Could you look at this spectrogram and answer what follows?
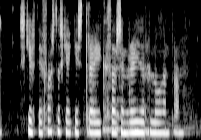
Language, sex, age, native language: Icelandic, female, 14, Icelandic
